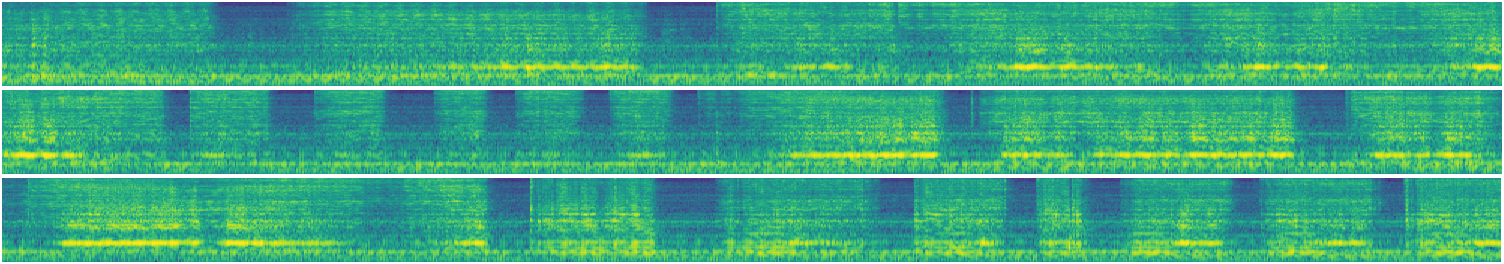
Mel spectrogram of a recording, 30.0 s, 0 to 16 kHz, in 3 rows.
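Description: A wood lathe spinning a dry zebrano pen blank at about 3000 RPM while a carbide cutter roughs it down: a scraping, hissing cut over the steady hum of the lathe motor. The cut breaks off for moments again and again as the tool lifts away, more often in the second half.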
